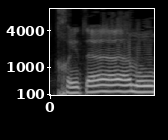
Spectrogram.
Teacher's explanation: تا کو باریک پڑھ کے 1 سیکنڈ کھینچنا ہے آپ نے, کھڑا زبر ہے.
